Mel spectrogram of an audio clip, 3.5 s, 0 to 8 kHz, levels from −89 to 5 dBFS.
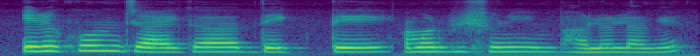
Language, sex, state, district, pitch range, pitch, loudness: Bengali, female, West Bengal, Kolkata, 225-240 Hz, 235 Hz, -16 LUFS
